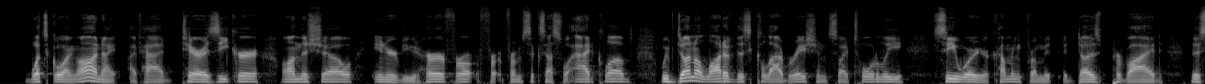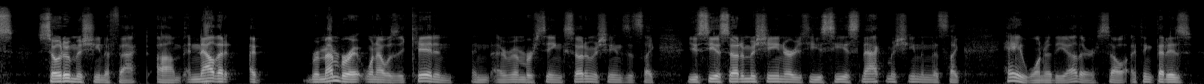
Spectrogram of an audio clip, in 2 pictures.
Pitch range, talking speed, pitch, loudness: 105-125 Hz, 215 wpm, 115 Hz, -29 LUFS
